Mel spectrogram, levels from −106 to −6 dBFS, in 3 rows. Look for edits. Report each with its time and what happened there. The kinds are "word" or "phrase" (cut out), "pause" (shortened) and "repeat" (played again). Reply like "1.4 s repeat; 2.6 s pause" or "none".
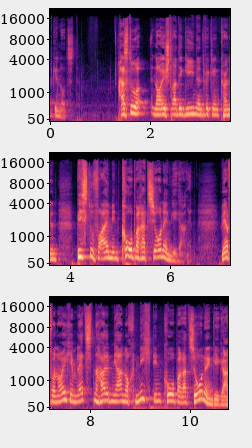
none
